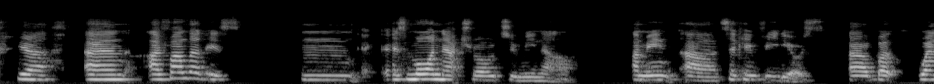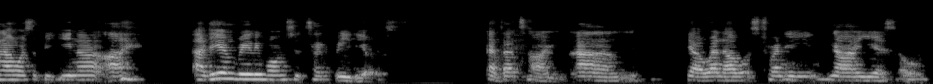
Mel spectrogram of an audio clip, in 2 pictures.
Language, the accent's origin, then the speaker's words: English; Hong Kong; I'm from Hong Kong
